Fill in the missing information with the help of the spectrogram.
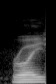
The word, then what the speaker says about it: Roy: Roy Gerbel. – Can you spell it for me? – Oh, sure. R-O-Y.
